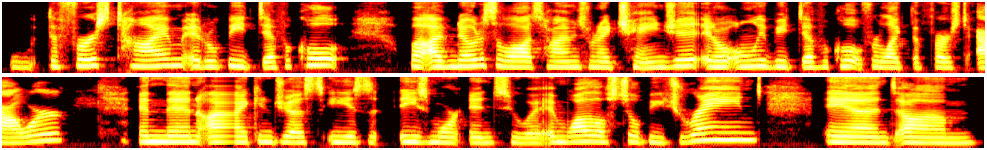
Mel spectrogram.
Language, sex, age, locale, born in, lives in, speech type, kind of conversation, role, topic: English, female, 20-24, en-US, United States, United States, conversation, unstructured, none, What habit could you redesign so your days feel lighter and still move you toward what you want?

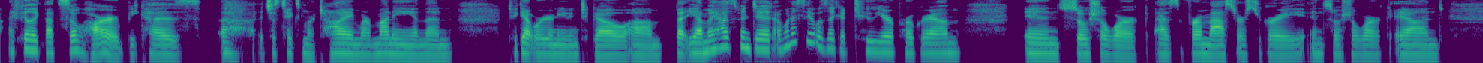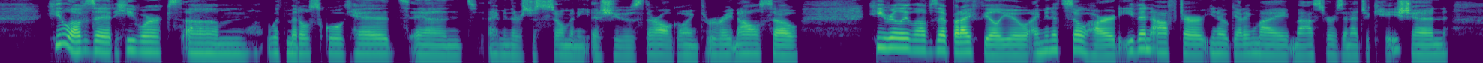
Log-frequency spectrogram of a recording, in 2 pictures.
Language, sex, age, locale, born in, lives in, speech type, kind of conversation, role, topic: English, female, 35-39, en-US, United States, United States, conversation, unstructured, none, What unexpected career detours opened doors for you, and what did you learn along the way?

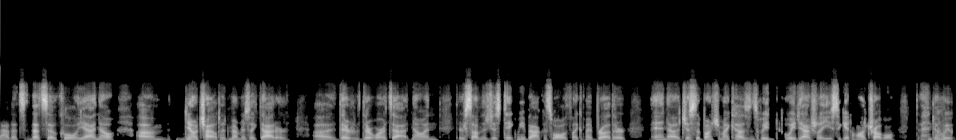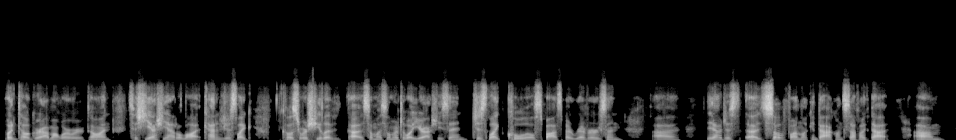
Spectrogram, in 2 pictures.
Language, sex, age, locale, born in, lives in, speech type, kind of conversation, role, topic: English, male, 40-44, en-US, United States, United States, conversation, unstructured, none, Which nature spots make you feel calm and connected, and what personal stories bring them alive?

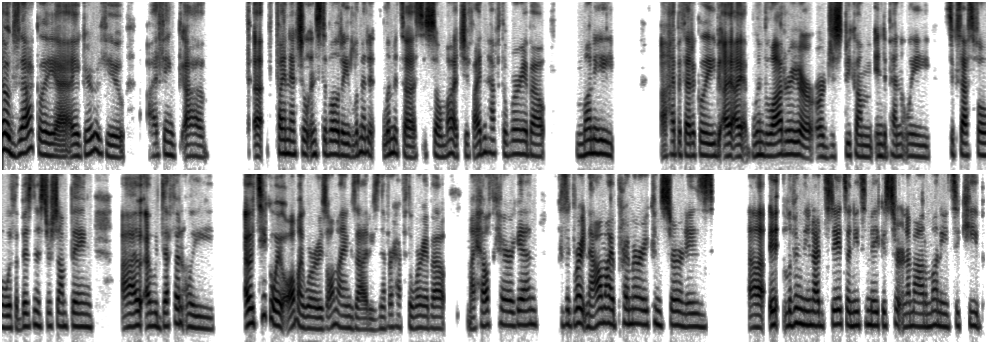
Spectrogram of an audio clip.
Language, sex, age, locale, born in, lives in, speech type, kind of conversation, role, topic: English, female, 40-44, en-US, United States, United States, conversation, unstructured, none, What does financial freedom mean to you?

